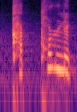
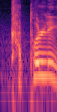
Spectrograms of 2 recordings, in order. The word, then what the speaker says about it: 가톨릭: 이렇게 그분들이 발음을 하시더라구요 그래서 이제 표준 발음은 가톨릭 이에요 가톨릭은 같아요 그런데 이제 o 옛날에는 캐터리 카톨릭 이렇게 바램을 했죠 근데 가톨릭 이라는 발음이 저의 서 저로서는 상당히 익숙하지 않는 발음 이에요 그래서 카톨릭이 정상적인 발음 같아요 그래서 우리는 이제 카톨릭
